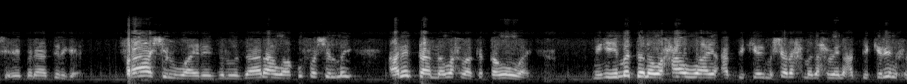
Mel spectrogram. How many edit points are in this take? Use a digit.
1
